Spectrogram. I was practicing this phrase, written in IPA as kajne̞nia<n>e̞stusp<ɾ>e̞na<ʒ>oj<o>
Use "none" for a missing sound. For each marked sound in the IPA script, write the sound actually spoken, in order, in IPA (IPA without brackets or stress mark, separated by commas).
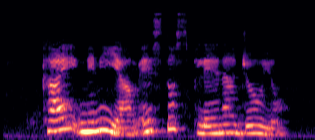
m, l, d͡ʒ, o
